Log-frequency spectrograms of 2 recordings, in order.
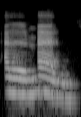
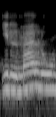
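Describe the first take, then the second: First: The word starts with an a vowel. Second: The word starts with an i vowel. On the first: The speaker calls it right. "dia harus almalu" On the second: The speaker calls it wrong. "nggak boleh ilmalu"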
